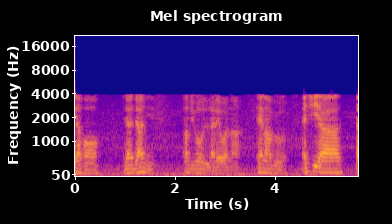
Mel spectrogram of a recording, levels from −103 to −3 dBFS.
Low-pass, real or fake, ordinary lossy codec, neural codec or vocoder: 7.2 kHz; real; AAC, 16 kbps; none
